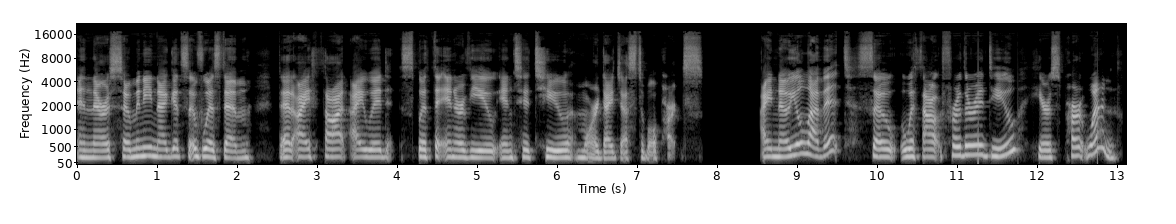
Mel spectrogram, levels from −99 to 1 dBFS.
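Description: Periodic USB or driver dropouts run from 10.76 to 12.76 s in this speech recording, just after "you'll love it so": about five tiny ticks spaced 0.50 s apart, where something stalls the USB bus or audio driver on a fixed schedule and roughly half a millisecond of audio is skipped each time.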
